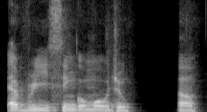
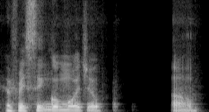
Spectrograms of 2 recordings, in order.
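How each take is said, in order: Both takes have the same delivery.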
